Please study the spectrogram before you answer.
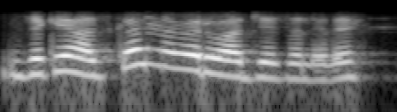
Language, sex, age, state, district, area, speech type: Dogri, female, 18-30, Jammu and Kashmir, Reasi, rural, conversation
